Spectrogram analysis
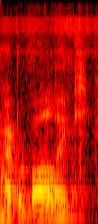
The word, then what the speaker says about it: hyperbolic: So the intonation is over the O with like a short O sound, hyperbolic.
